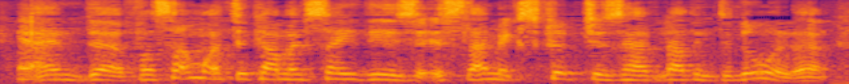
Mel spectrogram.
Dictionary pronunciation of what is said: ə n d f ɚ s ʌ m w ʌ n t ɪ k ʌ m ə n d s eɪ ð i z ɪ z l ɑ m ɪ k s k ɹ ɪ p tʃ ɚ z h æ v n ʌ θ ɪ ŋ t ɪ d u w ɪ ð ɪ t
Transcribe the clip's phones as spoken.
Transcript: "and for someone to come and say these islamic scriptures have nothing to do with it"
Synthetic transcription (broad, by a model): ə n f ɚ s ʌ m w ʌ n t ɪ k ʌ m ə n s eɪ ð i z ɪ s l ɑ m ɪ k s k ɹ ɪ p tʃ ɚ z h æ v n ʌ θ ɪ ŋ t ɪ d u w ɪ ð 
